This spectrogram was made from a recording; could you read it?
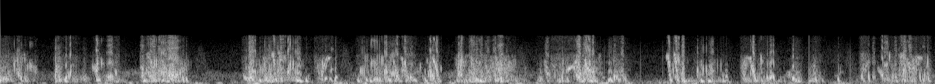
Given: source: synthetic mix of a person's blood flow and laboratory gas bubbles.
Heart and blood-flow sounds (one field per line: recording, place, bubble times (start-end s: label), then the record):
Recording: Doppler ultrasound of blood flow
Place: subclavian vein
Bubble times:
0.00-0.39 s: bubbles
0.52-1.28 s: bubbles
1.39-1.92 s: bubbles
2.41-3.41 s: bubbles
3.54-4.42 s: bubbles
4.54-5.28 s: bubbles
5.36-6.31 s: bubbles
6.63-7.32 s: bubbles
7.39-8.04 s: bubbles
8.09-8.26 s: bubbles
8.34-8.44 s: bubbles
8.58-9.35 s: bubbles
From the record:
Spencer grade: 4 (maximum detectable bubble signal sounding continuously throughout systole and diastole of every cardiac period, and overriding the amplitude of the normal cardiac signals)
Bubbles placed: anywhere in the cardiac cycle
